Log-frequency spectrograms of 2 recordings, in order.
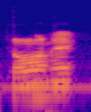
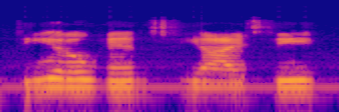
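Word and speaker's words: Dončić: Should the Suns take, how you say his name, Donic? Doncic? Donic?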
